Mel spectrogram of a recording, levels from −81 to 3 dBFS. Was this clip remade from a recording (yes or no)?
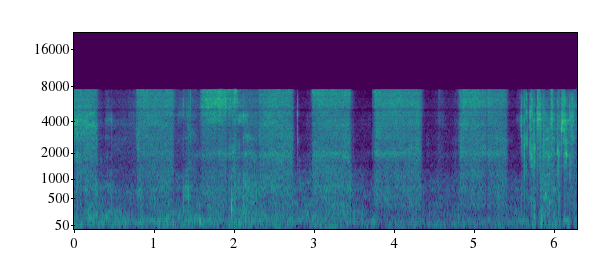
yes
